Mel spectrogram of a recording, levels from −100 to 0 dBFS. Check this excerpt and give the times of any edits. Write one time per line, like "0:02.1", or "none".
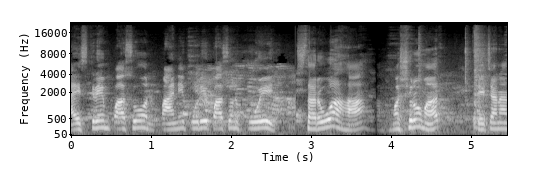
0:02.7
0:03.9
